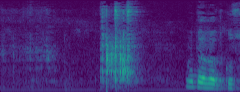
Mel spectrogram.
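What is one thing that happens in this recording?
A knife is set down on a cutting board with a clatter.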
